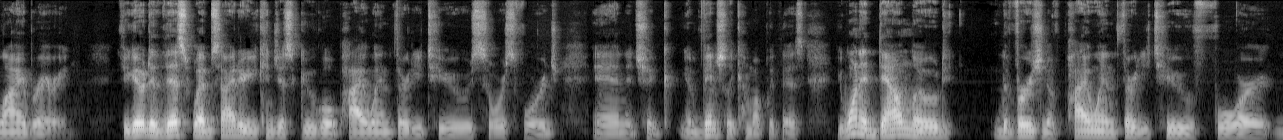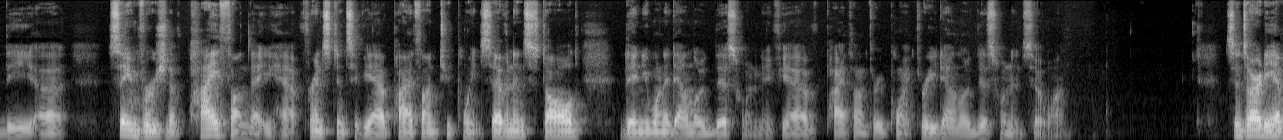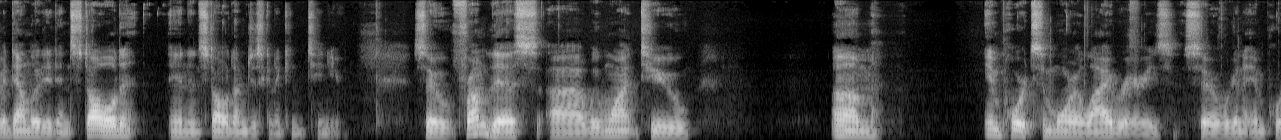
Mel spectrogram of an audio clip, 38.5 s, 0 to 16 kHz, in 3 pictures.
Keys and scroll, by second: 37.7-38.4 typing.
